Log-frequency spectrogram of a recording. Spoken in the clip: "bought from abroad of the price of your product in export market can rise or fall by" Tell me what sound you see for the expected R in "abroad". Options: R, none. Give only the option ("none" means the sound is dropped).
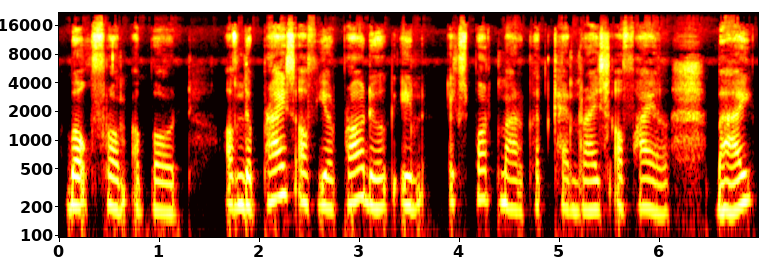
none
